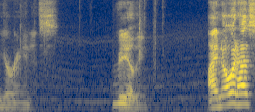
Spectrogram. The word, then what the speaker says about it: Uranus: Yeah, it's Uranus. That's how it's scientifically pronounced.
